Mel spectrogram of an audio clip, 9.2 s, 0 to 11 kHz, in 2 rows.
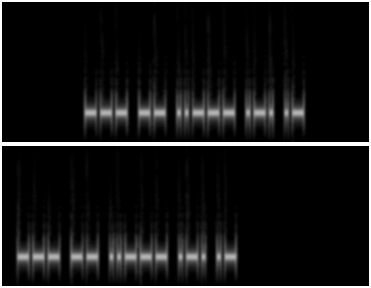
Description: Morse code, heard as a keyed tone, about 25 wpm, 700 Hz. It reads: OM2RA OM2RA
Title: DXCC-100 Call Signs - 5 Characters - Repeated 2x - 25wpm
